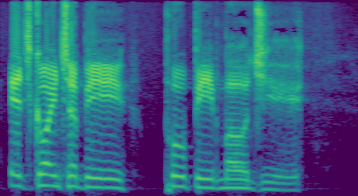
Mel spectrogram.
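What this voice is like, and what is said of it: Deliberately deep voice. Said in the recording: “in my deep voice”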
